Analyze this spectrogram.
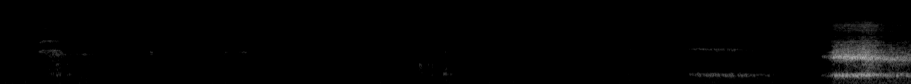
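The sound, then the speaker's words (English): Soft, sparse breath sounds in near silence, then a long audible breath and a loud, rushing inhale or exhale at the end. No talking. “Deep breaths.”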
